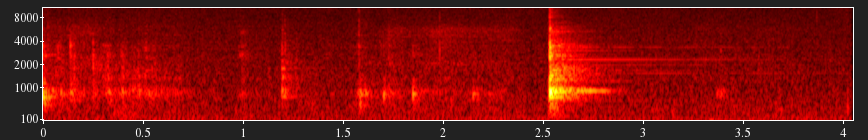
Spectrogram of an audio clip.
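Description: A few light clicks and taps, then one sharp, louder metallic clink about two and a half seconds in that rings briefly.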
